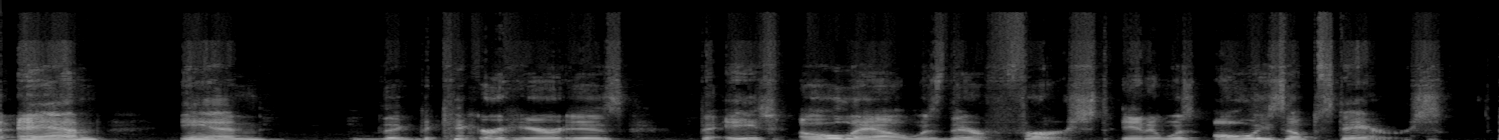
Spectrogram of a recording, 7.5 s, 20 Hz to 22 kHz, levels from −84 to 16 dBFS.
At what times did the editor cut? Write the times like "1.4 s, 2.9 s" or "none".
none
